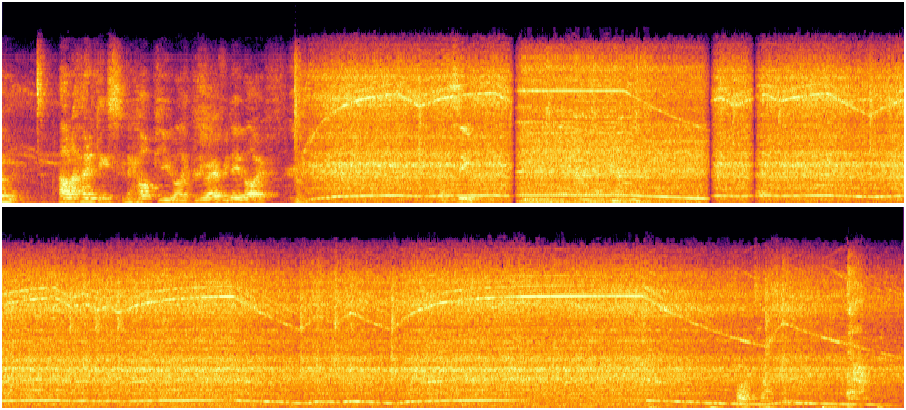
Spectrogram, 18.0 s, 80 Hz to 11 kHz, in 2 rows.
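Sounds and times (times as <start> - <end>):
vacuum cleaner motor whine: 2.8 - 18.0.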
